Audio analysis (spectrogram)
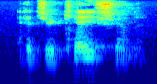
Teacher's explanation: l'accent est mis sur la troisième syllabe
